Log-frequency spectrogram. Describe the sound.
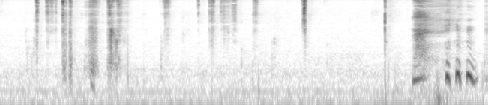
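Someone bites into food and chews it to taste it, making sparse, crisp crunches at irregular intervals, separated by near silence.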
